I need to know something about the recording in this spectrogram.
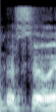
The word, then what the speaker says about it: Basile: Basili. I've been I would mispronounced it a whole lot until I heard a uh a radio ID you did for me.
